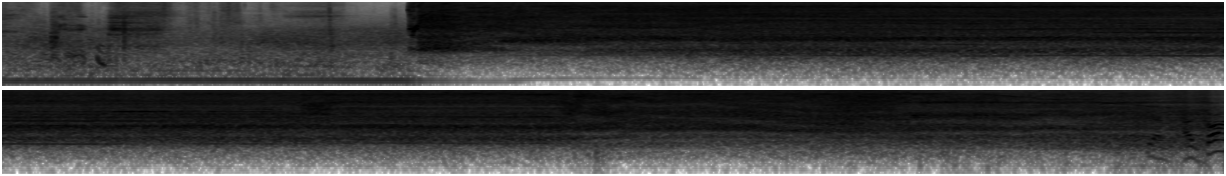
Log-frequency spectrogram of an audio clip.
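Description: Handheld wood router spinning up and cutting wood: after a few seconds of quiet handling, a loud, steady high-pitched whir holds continuously to the end, with slight shifts in tone as the cut proceeds.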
